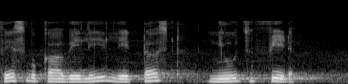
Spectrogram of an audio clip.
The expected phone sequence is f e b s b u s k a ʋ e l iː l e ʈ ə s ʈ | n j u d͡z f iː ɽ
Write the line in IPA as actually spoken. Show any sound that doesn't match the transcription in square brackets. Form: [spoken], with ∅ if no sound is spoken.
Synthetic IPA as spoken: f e [∅] s b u [∅] k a ʋ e l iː l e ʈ ə s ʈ | n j u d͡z f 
